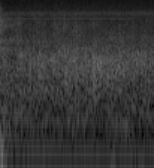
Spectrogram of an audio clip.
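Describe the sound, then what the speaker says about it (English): Applause from an audience at a convocation lecture of the Nigerian Defence Academy, a dense steady wash of clapping that holds at an even level throughout the short stretch. "A round of applause for her, please."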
